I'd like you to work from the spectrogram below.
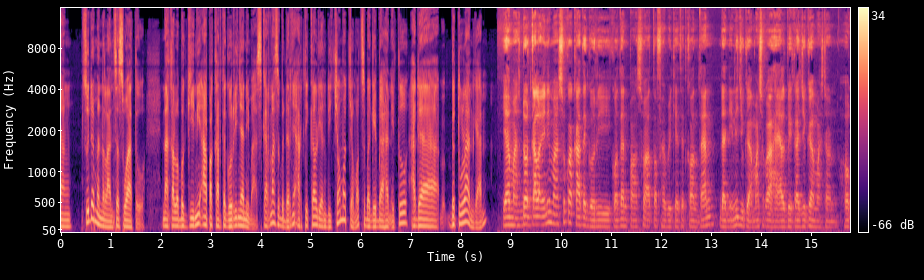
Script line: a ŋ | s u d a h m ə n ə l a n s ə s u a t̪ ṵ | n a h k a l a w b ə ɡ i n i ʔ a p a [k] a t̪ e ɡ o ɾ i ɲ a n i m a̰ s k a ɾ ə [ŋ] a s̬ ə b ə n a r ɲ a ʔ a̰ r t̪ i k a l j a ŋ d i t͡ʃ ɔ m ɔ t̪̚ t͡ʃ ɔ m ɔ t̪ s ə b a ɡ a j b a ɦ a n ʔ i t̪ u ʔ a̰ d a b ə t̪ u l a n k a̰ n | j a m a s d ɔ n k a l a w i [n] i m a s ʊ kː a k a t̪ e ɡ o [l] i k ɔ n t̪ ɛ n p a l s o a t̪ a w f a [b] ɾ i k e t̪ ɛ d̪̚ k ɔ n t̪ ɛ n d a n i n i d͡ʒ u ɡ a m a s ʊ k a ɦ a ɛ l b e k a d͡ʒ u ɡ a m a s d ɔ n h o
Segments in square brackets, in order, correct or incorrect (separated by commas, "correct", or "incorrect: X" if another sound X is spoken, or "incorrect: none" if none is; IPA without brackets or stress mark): correct, incorrect: n, correct, incorrect: ɾ, correct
